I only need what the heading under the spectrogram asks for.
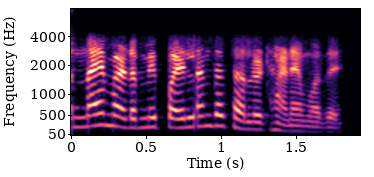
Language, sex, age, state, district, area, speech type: Marathi, male, 45-60, Maharashtra, Thane, rural, conversation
